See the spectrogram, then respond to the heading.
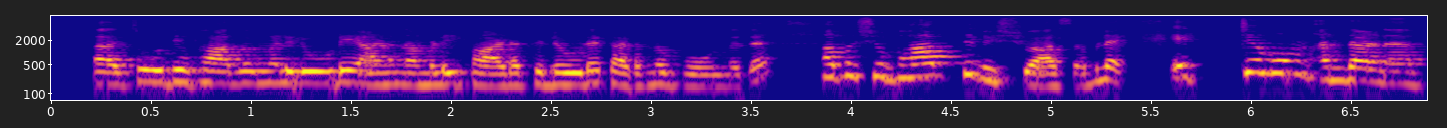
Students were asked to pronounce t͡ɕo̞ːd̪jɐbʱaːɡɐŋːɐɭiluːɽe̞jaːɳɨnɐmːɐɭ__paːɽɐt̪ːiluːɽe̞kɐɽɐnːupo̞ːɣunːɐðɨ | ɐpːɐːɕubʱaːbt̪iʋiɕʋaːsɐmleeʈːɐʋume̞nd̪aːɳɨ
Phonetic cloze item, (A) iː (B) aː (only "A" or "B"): A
